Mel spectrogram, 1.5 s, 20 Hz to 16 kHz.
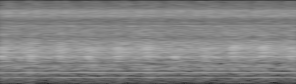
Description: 01:44 The engine shakes and jitters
